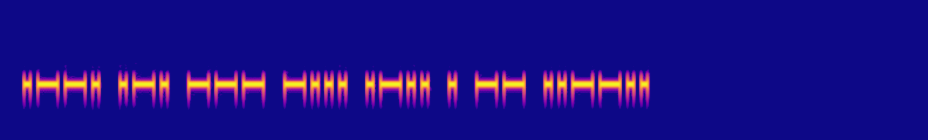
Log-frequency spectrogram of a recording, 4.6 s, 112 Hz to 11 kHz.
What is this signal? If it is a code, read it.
Morse code, heard as a keyed tone, about 36 wpm, 700 Hz. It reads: PROBLEM?
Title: Sentences from Top 1000 Words - Review Part 4 - 35wpm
